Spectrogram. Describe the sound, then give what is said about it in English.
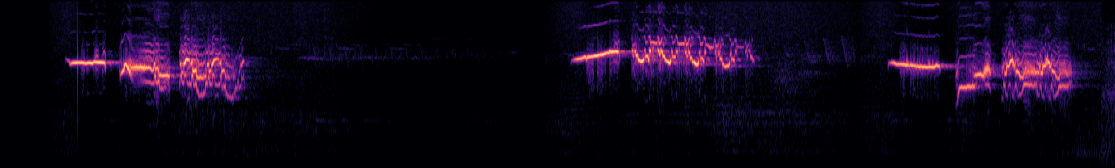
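Hermit thrush song in three separate phrases. Each opens with a clear, pure whistled note and breaks into a high, fluttering, ringing trill, with short silences between the phrases. “It's a hermit thrush, and one of the most beautiful calls to be heard in our area, or anywhere, in my opinion.”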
